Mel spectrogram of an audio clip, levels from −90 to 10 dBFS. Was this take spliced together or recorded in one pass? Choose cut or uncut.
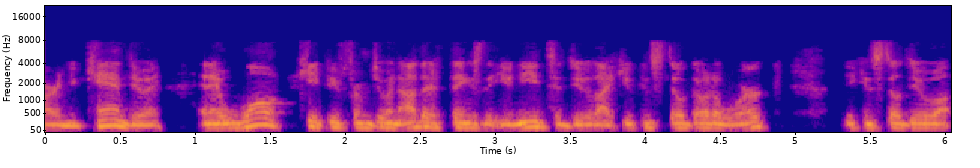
uncut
